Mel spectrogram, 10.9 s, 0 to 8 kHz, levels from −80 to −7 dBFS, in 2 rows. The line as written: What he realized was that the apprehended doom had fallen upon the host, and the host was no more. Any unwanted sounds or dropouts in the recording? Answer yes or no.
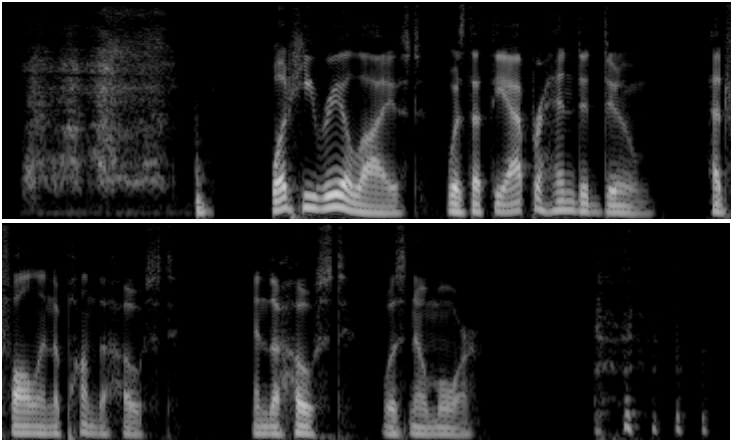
yes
